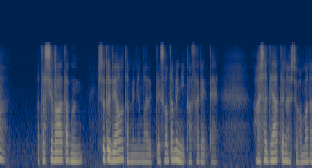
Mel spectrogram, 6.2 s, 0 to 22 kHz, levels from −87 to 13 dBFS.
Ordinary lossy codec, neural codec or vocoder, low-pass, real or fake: none; codec, 16 kHz, about 1 kbps, DyCAST, with the encoder's durations; 7.2 kHz; fake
